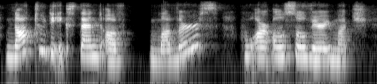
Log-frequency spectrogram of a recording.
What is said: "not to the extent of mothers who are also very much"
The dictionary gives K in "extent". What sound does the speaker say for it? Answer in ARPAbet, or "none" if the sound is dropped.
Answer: K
